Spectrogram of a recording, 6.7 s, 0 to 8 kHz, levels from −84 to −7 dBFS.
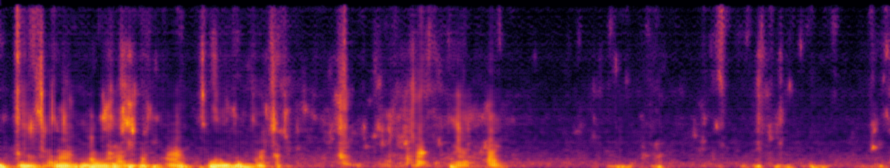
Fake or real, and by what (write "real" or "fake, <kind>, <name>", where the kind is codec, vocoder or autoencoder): fake, vocoder, Vocos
